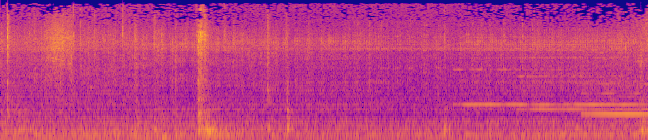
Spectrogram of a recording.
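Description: ThyssenKrupp traction lift car travelling down: a steady low hum from the moving car, with a single knock about two and a half seconds in. In the second half, steady tones come in one after another, each lower than the last.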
